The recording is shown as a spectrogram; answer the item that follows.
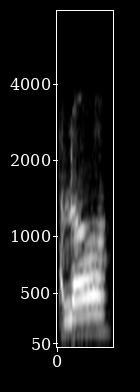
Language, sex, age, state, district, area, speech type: Sindhi, male, 45-60, Maharashtra, Thane, urban, conversation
